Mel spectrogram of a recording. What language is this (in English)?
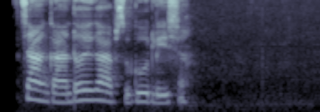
Kalenjin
